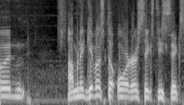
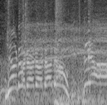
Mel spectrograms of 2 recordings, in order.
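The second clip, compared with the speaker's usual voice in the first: high, rapid-fire panicked refusal; high-pitched panic; panicked cry. Real, not acted. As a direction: cry out in mounting alarm. Panicking as game goes wrong.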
